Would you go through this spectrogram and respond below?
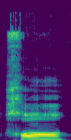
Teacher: یہ حلق کے اوپر والے حصے سے ادا ہوگا، یہ موٹا حرف ہے، یہ پر پڑھا جائے گا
